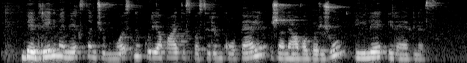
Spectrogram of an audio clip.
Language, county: Lithuanian, Šiauliai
